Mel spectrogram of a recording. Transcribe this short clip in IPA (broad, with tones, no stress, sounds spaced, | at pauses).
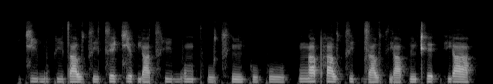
t͡ɕ i˧ b u˧ k i˧ t̪ a˥˧ w t͡s i˧ t͡s e˥˧ t͡ɕ e˥˧ p j a˧ t͡sʰ i˥˧ b o˥˧ m pʰ u˨˩ t͡sʰ ĩ˧ k u˧ k u˥˧ | ŋ a˥˧ pʰ a˦ w t͡s i˦ k̚ d͡z a˧ w t͡s j a˧ p ĩ˧ kʰ e˦ t̚ h j a˥˧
